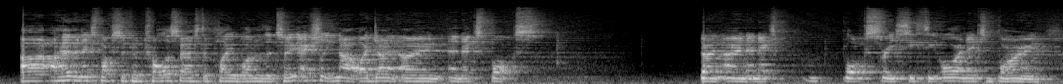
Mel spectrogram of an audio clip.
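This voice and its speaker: Over music in the background, a man with an Australian accent speaks at a fairly slow pace with audible room echo. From Australia, Victoria. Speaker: game streamer. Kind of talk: live stream chat. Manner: halting, many fillers and repeats; quiet while gaming.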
